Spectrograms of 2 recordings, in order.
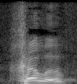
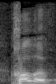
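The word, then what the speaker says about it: חלב: has to be written and has to be pronounced chalev, right? Chalev and not chalev.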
